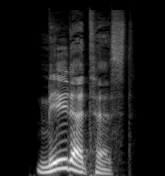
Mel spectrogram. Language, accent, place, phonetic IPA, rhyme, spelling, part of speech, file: German, Germany, Berlin, [ˈmɪldɐtəst], -ɪldɐtəst, mildertest, verb, De-mildertest.ogg
- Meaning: inflection of mildern: 1. second-person singular preterite 2. second-person singular subjunctive II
